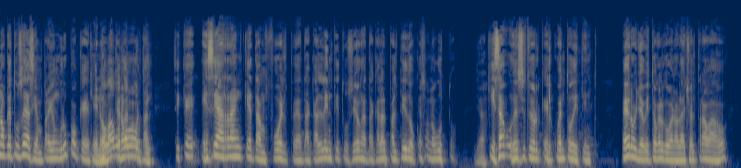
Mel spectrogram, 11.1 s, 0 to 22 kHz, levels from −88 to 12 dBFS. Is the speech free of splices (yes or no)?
no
